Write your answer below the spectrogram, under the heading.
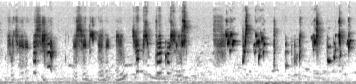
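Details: Budgerigar imitating words as a pet. Steady rasping, squeaky chatter comes in rhythmic bursts about every half second, with brief gaps throughout.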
